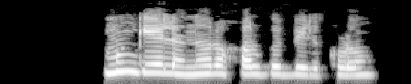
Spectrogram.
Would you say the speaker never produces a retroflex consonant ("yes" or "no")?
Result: no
